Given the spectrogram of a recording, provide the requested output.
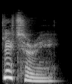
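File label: "glittery", British English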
